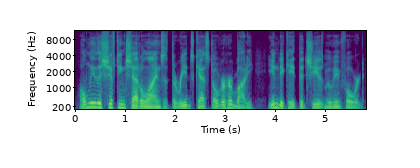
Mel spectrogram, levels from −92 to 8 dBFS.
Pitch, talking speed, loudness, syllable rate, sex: 110 Hz, 185 wpm, -17 LUFS, 5.4 syllables/s, male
